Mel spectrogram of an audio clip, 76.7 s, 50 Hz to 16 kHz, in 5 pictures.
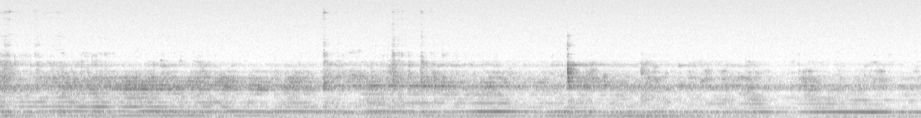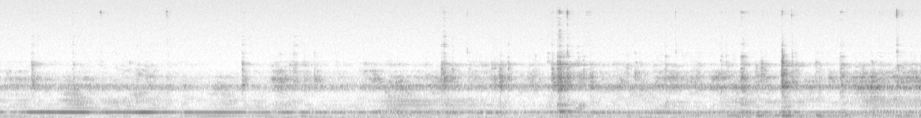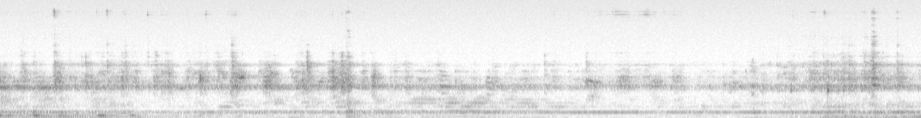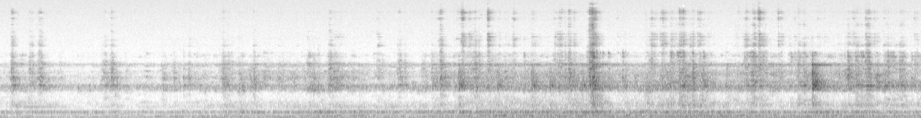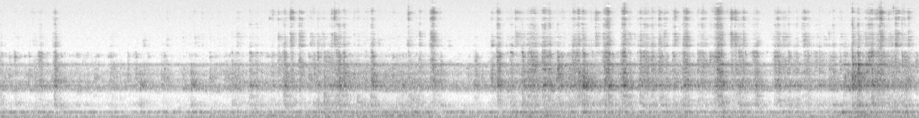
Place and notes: Klondike Park Overlook, Augusta, Missouri, USA - Klondike Park Overlook Plane
Sounds of voices and a plane overhead from contact mics attached to wire running between the rails of a wood fence on top of a bluff overlooking the Missouri River and Labadie Energy Center in Klondike Park. Klondike Park is at the site of the former Klondike Sandstone Quarry, which was founded in 1898 and closed in 1983. Sandstone was crushed on site and then shipped by railroad to be used in the manufacture of glass. The Lewis and Clark Expedition passed by here in 1804. Labadie Energy Center is a coal-fired power plant that emits 15,508,284 metric tons of carbon dioxide a year and a constant drone that can be heard in the park 1.3 miles away from the plant.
